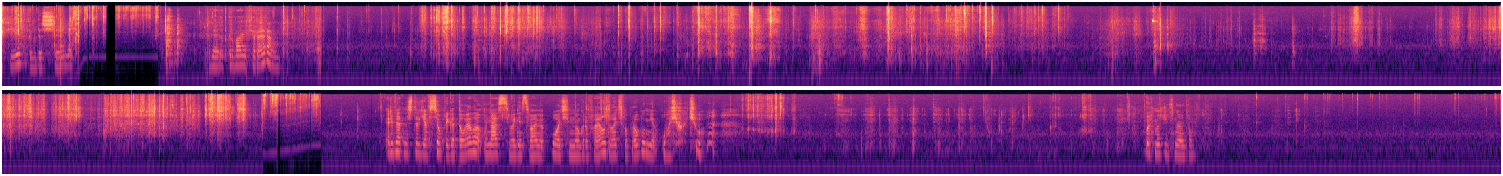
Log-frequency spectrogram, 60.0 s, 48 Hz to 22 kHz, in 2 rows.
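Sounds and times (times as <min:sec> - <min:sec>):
plastic packaging crinkling: 0:00.0 - 0:24.9, 0:26.4 - 0:27.9, 0:28.6 - 0:36.4.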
